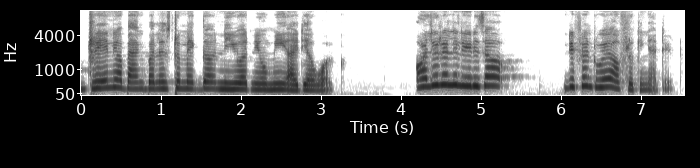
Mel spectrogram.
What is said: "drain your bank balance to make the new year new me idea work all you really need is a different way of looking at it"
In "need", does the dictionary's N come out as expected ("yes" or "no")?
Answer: no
